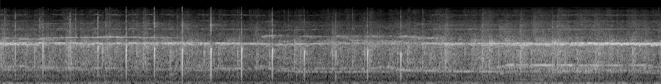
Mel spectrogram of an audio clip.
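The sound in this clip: Congregation applause at a church service acclaiming God: many sharp claps in a steady, even rhythm, continuing loud and unbroken from start to finish.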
